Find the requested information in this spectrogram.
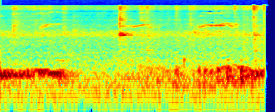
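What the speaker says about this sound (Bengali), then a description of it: "এক জোড়া সবজি রেসার কবুতর" A pair of racer pigeons gives a steady, close, low cooing drone for about two seconds, then stops abruptly.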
